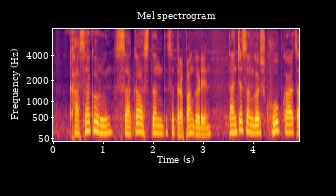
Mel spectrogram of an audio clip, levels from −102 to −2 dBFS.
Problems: constant background noise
